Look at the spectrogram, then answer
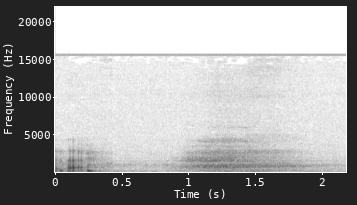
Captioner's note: sighs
